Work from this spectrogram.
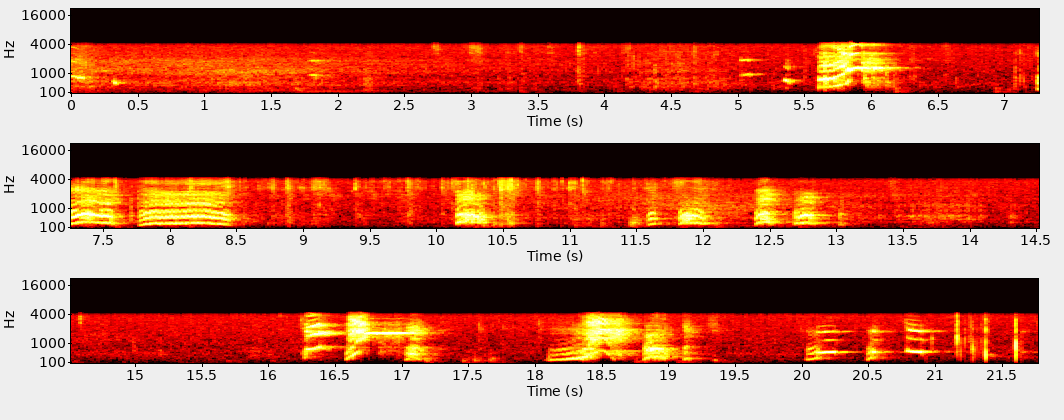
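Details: Irish terrier pup aged four weeks, crying in loud bursts of whimpers and yelps, some drawn out and wavering, others short. The cries come in irregular groups with quiet gaps between them over about twenty seconds.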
